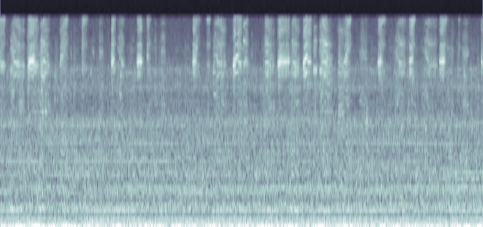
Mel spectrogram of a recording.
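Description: Tractor engine running steadily under way, heard from inside the cab as a constant low drone.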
